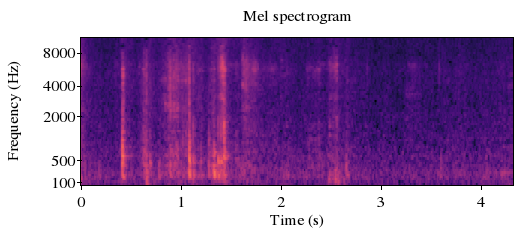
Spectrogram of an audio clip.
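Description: Near silence, with a few faint taps and rustles in the first second and a half from hands working modelling clay, then only quiet room tone.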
